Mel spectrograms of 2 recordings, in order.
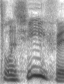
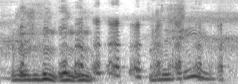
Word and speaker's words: Le Chiffre: But it's Le Chiffre, isn't it? – Oh, I don't. – Le Chiffre.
